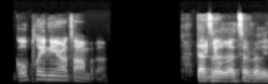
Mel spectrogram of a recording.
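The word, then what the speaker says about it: NieR: Automata: bet it's on game pass go look up near automata go play near automata that's a that's a really dope experience really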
